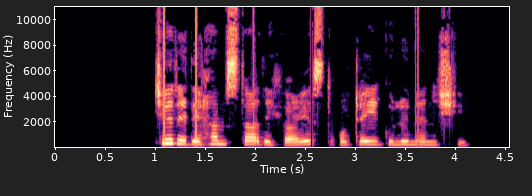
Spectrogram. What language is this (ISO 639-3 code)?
pus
